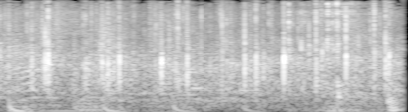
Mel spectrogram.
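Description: Audience applauding, dense hand-clapping over background music.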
